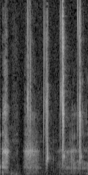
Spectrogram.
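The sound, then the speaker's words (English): Crunchy chewing of nuts, with four or five sharp bites in a steady rhythm and no talking. “I get some more women and some more of those colon nuts. Give me. I like to chew on them.”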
